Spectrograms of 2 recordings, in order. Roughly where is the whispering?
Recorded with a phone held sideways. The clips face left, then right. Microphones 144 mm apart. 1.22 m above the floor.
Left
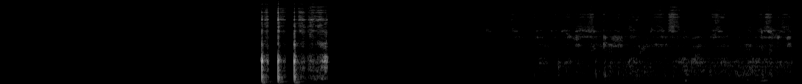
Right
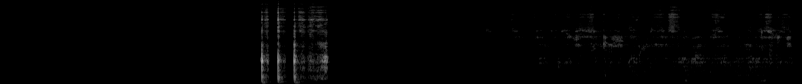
Left.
